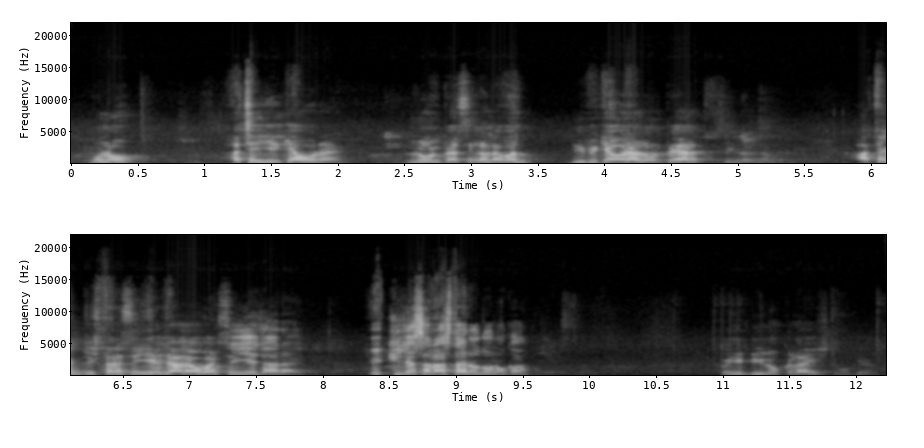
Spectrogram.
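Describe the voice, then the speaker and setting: A man teaching chemistry in a classroom, switching between Hindi and English as he explains. His voice sits high and swings widely in pitch, and he keeps pausing to quiz his students. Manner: mixes Hindi and English, quizzes students with questions. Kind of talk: classroom lecture.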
